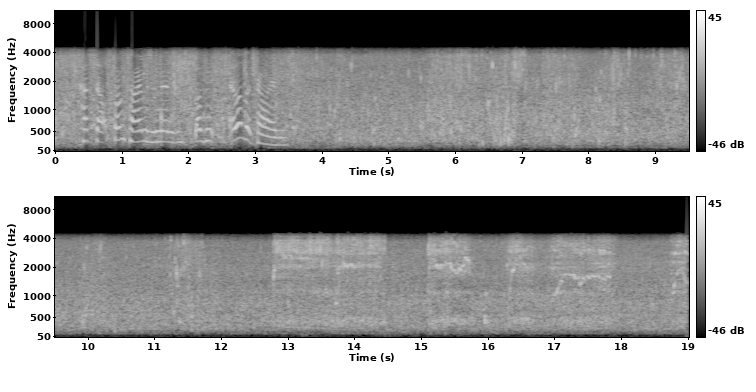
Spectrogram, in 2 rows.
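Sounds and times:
creek water rushing: 0.0 - 19.0
high mechanical whine: 12.8 - 18.1.

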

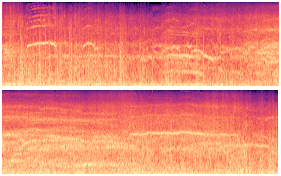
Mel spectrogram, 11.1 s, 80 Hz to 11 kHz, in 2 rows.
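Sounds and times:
wind rumble on microphone: 0.0 - 11.0
riders screaming: 2.9 - 11.0.

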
